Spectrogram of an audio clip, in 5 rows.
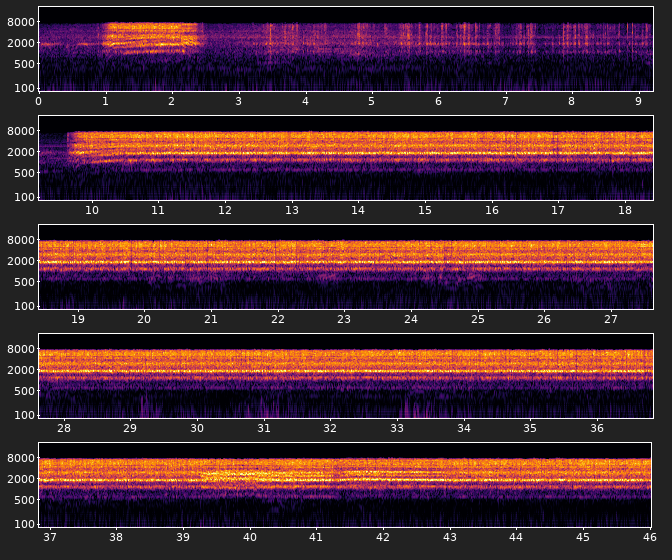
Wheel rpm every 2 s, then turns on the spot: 60, 30, 20, 20, 30, 150, 160, 160, 160, 160, 160, 160, 160, 160, 160, 160, 160, 160, 160, 160, 160, 160, 160.
2-8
